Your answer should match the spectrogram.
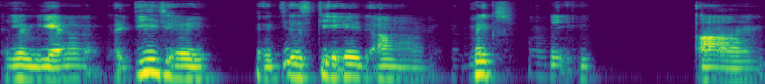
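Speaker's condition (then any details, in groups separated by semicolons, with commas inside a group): Cerebral palsy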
